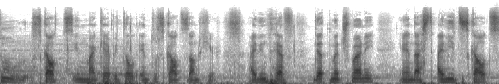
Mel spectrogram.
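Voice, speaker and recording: Against background music, a man speaks at a moderate pace with fairly even intonation. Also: medium pitch for a man. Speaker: video game let's player. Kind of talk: gameplay commentary. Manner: halting, many self-corrections.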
